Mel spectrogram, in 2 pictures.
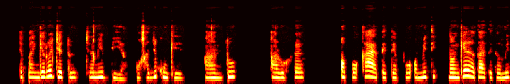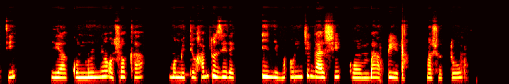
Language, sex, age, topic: Oshiwambo, female, 18-24, agriculture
